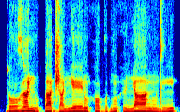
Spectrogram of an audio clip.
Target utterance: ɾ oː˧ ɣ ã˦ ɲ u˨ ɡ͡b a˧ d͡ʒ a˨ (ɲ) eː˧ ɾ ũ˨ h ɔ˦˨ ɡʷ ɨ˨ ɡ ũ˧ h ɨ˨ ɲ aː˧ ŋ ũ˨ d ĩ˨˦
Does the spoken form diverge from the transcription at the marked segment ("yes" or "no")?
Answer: no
